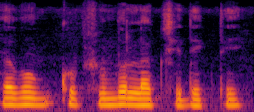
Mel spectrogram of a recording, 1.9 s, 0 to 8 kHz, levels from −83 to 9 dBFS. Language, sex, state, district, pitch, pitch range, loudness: Bengali, male, West Bengal, Alipurduar, 130 Hz, 120-135 Hz, -15 LUFS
